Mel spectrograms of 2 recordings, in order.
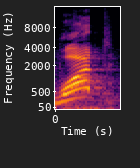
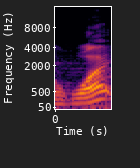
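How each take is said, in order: First: It sounds hostile and confrontational. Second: It sounds like a genuine, curious question. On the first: The speaker is challenging the listener. "now I'm getting aggressive" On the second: The speaker is asking for information. "you think I'm asking a question"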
